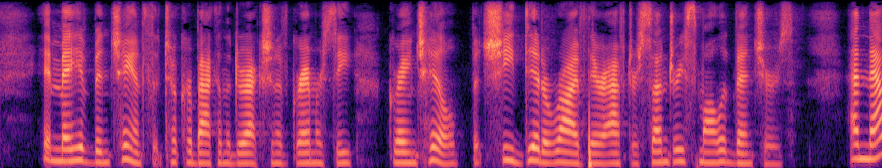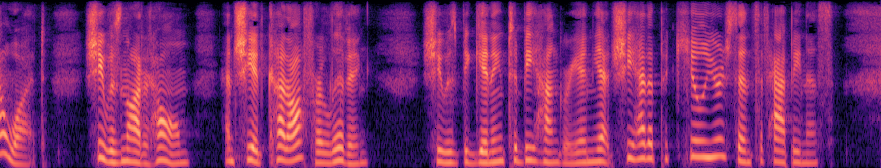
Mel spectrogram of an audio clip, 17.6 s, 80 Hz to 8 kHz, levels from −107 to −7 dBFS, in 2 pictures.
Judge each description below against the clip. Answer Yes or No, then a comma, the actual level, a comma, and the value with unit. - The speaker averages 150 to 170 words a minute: No, average, 185 wpm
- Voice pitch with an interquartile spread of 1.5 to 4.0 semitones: Yes, average, 3.5 semitones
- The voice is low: No, medium, 185 Hz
